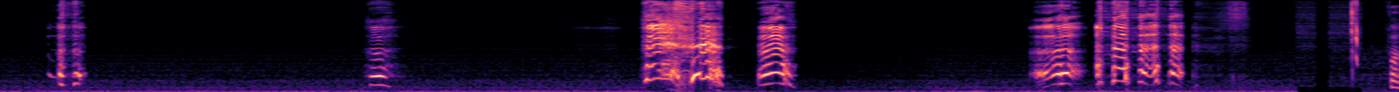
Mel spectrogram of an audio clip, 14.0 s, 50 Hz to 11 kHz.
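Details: Several sharp sneezes and gasping breaths in a row, set off by a nasal swab during a Covid-19 test; normal reflex to nasal irritation.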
